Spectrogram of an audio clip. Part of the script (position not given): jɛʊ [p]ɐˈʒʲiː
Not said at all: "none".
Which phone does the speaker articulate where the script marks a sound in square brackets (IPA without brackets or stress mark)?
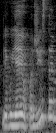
p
